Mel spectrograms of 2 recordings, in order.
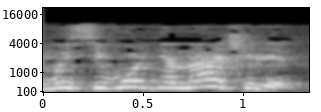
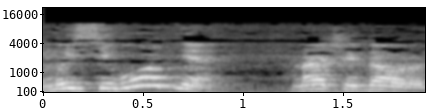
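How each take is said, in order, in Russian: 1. Ударение падает на слово начали. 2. Ударение падает на слово сегодня. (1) "То, что мы ее не заканчиваем. И только начали" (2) "То, что мы сегодня, а не вчера начали"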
